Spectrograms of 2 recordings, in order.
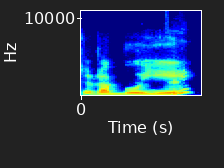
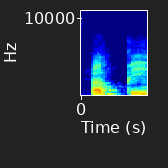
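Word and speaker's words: رَبِّي: Can I pronounce that? Rabbu yi? No. Rabbi. No. Rabbi. Yeah.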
